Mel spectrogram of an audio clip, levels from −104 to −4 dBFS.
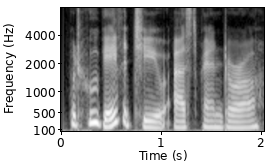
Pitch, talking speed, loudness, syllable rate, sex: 175 Hz, 235 wpm, -16 LUFS, 6.1 syllables/s, female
